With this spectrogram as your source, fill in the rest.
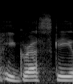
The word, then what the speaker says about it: Egrecsky: banana and a banana and igressi like wayne gretzky but with a knee see when you're in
